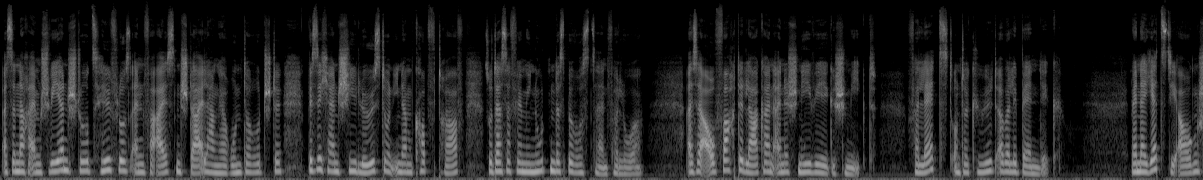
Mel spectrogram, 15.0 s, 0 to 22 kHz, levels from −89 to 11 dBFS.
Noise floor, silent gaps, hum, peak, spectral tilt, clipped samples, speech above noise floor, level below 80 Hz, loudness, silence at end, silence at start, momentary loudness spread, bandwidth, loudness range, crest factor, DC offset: -58 dBFS; none; none; -14 dBFS; -4.5 dB/octave; under 0.1%; 25 dB; -62 dBFS; -32 LUFS; 0 s; 0.05 s; 9 LU; 19 kHz; 3 LU; 18 dB; under 0.1%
